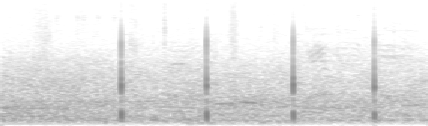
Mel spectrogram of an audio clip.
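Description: A tennis ball bounces on a hard court a few times.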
